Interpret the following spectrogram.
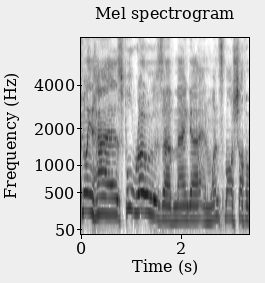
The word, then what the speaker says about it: manga: Manga is pronounced manga. I mean, that's great. It's manga. The A makes the other A long.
